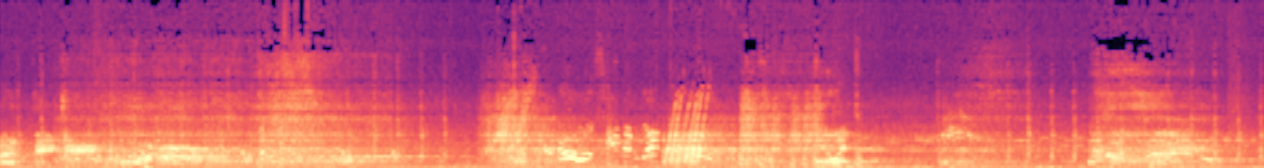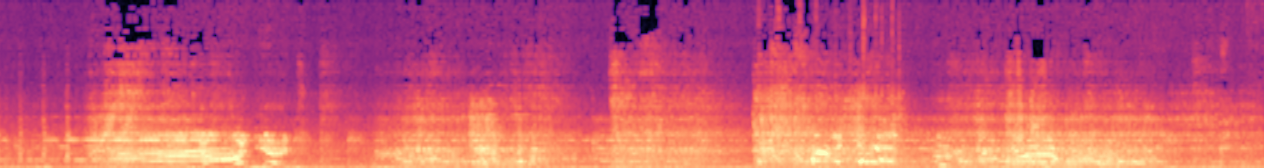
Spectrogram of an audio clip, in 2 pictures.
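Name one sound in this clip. Fighting game sound effects whoosh and crash from a small handheld speaker.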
